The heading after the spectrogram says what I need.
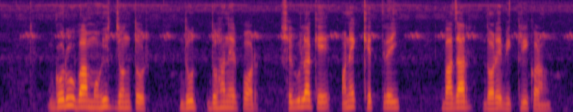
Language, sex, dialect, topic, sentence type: Bengali, male, Rajbangshi, agriculture, statement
